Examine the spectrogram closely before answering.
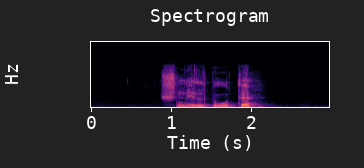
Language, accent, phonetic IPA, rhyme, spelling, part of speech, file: German, Austria, [ˈʃnɛlˌboːtə], -ɛlboːtə, Schnellboote, noun, De-at-Schnellboote.ogg
- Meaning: inflection of Schnellboot: 1. dative singular 2. nominative/accusative/genitive plural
